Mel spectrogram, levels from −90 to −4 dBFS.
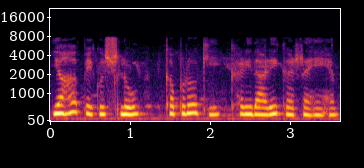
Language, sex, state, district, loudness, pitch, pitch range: Hindi, female, Bihar, West Champaran, -15 LUFS, 255 Hz, 245-275 Hz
